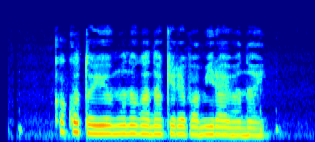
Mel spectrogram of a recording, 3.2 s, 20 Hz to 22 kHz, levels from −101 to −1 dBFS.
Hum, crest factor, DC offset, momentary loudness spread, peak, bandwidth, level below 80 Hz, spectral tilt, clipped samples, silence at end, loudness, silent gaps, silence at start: none; 18 dB; under 0.1%; 12 LU; -18 dBFS; 11 kHz; -86 dBFS; -7 dB/octave; under 0.1%; 0.5 s; -35 LUFS; none; 0.2 s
